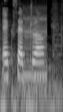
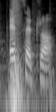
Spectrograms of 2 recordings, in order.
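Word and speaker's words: et cetera: भेज लीजिए milk bread एक्सेट्रा एक्सेट्रा नहीं एक्सट्रा होता है एट्र very commonly miss pronounced as एक्सेट्रा जबकि इसकी सही प्रोनंसिएशन है एट्र फॉर एग्जांपल प्लीज बाय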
